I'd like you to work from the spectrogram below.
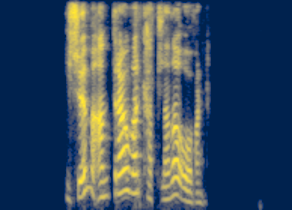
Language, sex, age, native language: Icelandic, female, 40-49, Icelandic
